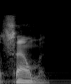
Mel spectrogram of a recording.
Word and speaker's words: salmon: In my family, we call it salmon. – Oh, but, I didn't know you pronounced the L. – Yeah, well, I mean, that's the standard.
